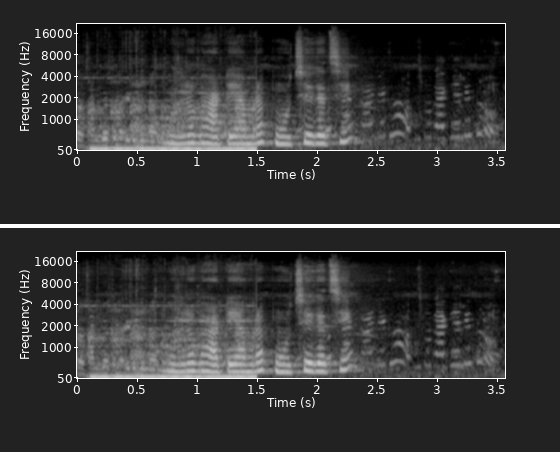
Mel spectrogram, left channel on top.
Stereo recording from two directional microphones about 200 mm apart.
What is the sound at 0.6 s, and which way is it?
A woman's voice, 5° right (ahead or behind).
